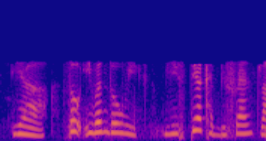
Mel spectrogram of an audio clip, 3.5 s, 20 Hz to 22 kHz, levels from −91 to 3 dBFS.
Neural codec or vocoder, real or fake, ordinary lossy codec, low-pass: none; real; MP3, 32 kbps; 3.6 kHz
